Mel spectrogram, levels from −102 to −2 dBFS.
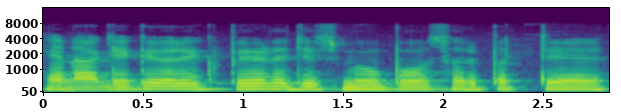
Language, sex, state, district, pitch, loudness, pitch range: Hindi, male, Chhattisgarh, Sukma, 130 Hz, -13 LUFS, 125-135 Hz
